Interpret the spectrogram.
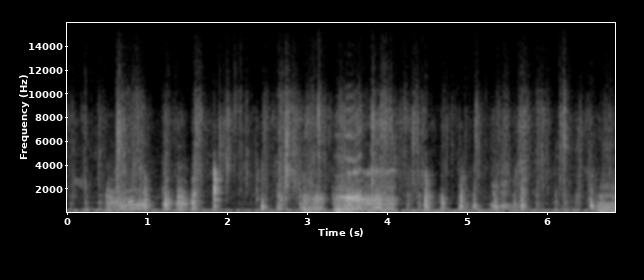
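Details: Backyard hens clucking while eating food scraps: repeated harmonic clucks and a drawn, buzzy call midway, over dense pecking clicks and a constant low hum.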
